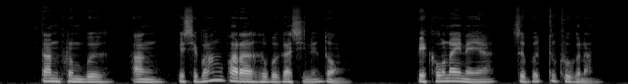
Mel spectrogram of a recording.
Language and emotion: Bodo, sad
